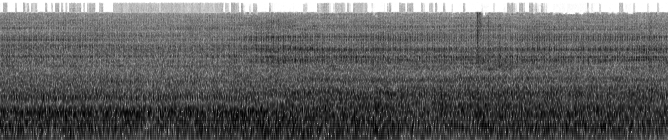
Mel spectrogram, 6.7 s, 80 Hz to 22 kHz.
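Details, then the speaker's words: Vintage Kenmore (Whirlpool) 5,000 BTU window air conditioner with a Matsushita rotary compressor, running steadily in warm weather: a constant low hum with smooth fan rush and no rattles. It is already cooling well after a short run and very quiet. Normal running. "kind of sounds like a Matsushita compressor so I'm guessing that's what it is this thing has not been running that long and it's already cold so it's pretty impressive it's pretty warm out here right now it's very quiet"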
